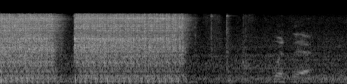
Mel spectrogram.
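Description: Impact gun tightening wheel bearing bolts on a 2008 Chevy Impala, rattling loudly in two close bursts with a brief pause between, then cutting off into quiet shop noise.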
